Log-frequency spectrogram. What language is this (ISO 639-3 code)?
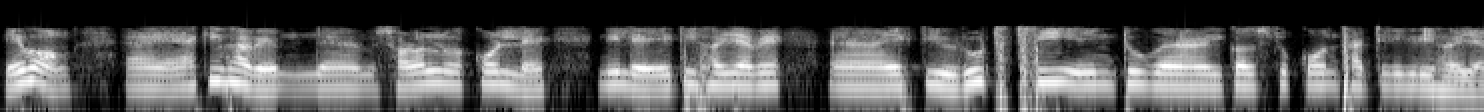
ben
